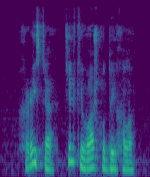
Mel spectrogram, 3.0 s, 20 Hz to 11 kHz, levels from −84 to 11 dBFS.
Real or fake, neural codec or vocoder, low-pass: fake; codec, 16 kHz in and 24 kHz out, 1.1 kbps, FireRedTTS-2 codec; 9.9 kHz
